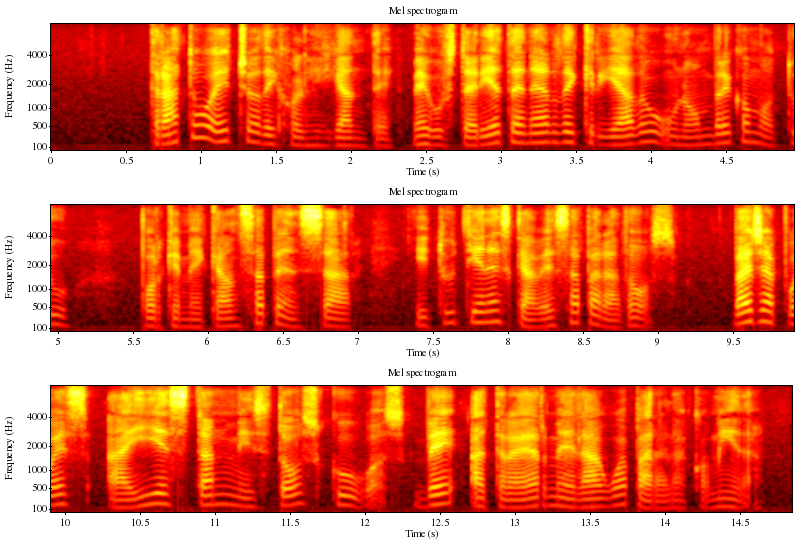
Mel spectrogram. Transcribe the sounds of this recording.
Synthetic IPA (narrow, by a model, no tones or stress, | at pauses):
t̪ɾat̪oet͡ʃo̞ðixo̞elxiɣant̪e̞me̞ɣust̪aɾiat̪e̞neɾðekɾiaðo̞unõ̞mbɾe̞ko̞mo̞t̪u | po̞ɾke̞me̞kansape̞nsaɾ | it̪ut̪je̞ne̞skaβ̞e̞sapaɾaðo̞s | baʒapwe̞saiest̪anmizðo̞skuβo̞̰sβe̞at̪ɾae̞ɾmeːlaɣwapaɾalako̞mið̞a̰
